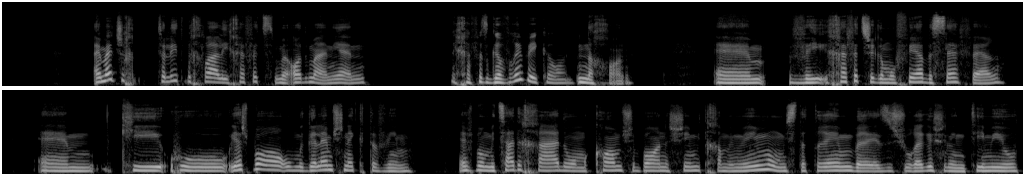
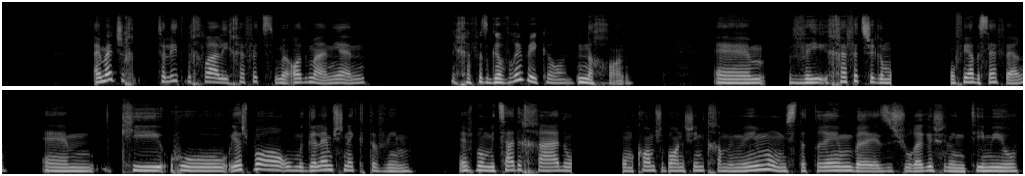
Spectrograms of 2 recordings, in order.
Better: first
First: none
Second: audio freezing; at 9 s for 0.5 s and at 16 s for 0.5 s

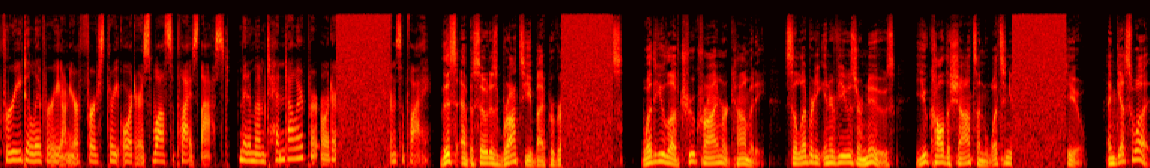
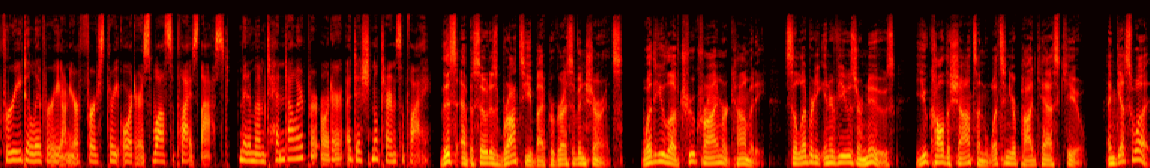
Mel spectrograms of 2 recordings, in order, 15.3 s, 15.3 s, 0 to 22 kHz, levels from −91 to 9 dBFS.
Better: second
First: audio cutting out; filled with static; at 4.5 s for 0.5 s, at 7.5 s for 0.5 s and at 13 s for 0.5 s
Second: none

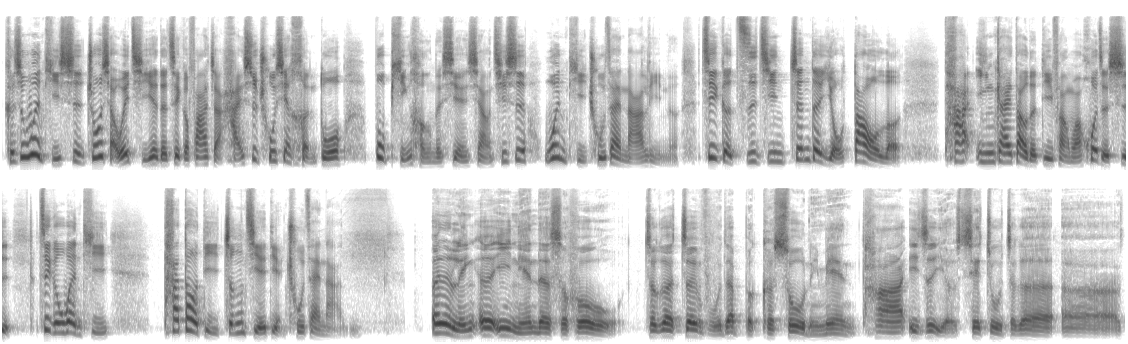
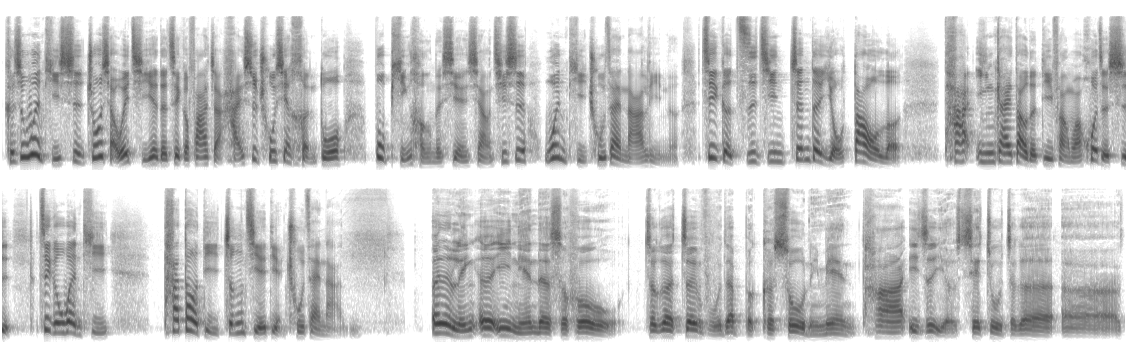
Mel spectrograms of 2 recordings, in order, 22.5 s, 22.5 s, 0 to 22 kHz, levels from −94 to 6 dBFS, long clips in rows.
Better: neither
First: thin; somewhat; fading below 300 Hz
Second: thin; somewhat; fading below 300 Hz

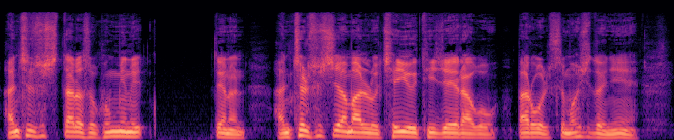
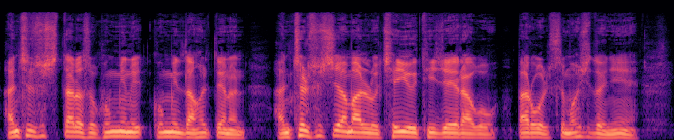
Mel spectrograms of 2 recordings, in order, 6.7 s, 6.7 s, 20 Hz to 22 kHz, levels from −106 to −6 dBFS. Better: second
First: audio cutting out; at 1.5 s for 0.5 s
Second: none

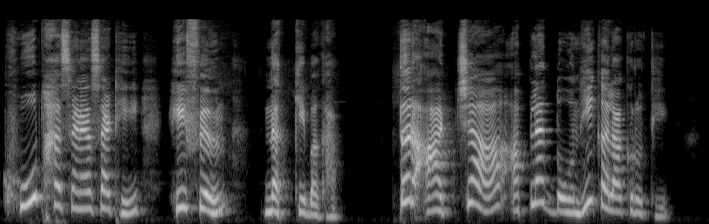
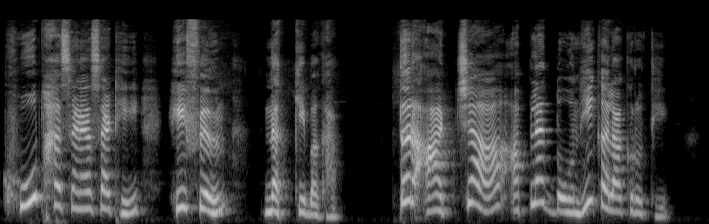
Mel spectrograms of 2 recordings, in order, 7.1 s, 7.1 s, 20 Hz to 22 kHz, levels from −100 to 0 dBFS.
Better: neither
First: none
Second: none

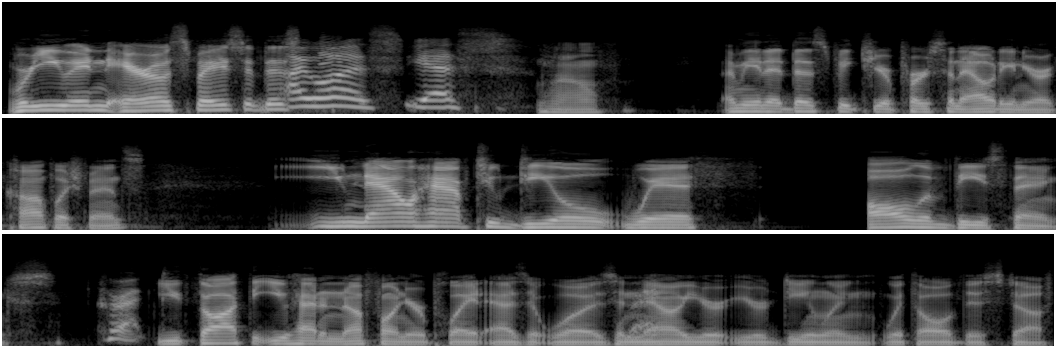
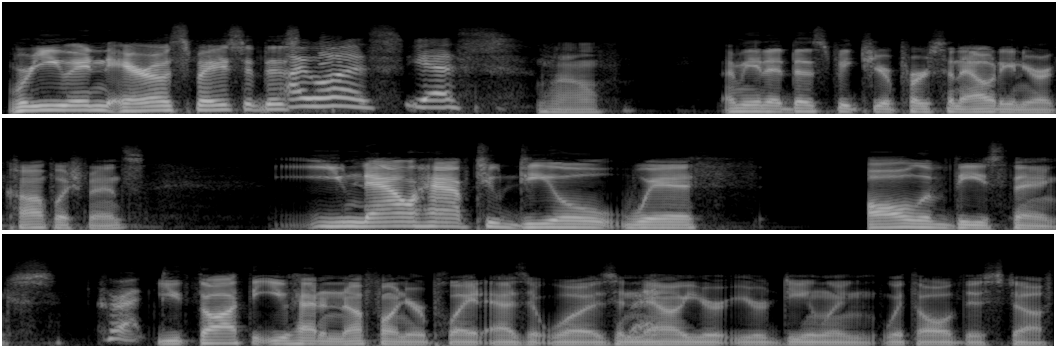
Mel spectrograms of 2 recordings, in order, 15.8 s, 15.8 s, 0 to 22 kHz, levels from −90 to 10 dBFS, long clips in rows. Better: neither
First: muffled; very slightly; fading above 4 kHz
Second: muffled; very slightly; fading above 4 kHz

